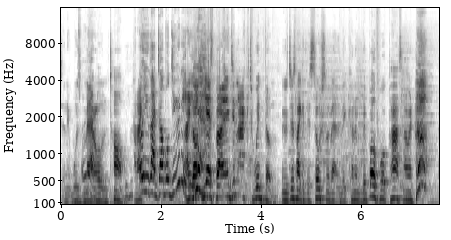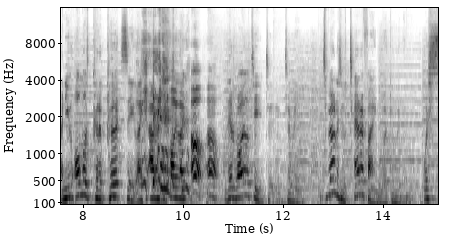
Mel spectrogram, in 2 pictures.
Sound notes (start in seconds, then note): 7.1 Matthew gasps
